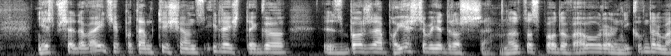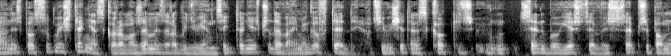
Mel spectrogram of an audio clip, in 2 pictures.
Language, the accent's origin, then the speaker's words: Polish; Poznań, Greater Poland Voivodeship, Poland; Ja generalnie bardzo jestem poznaniakiem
